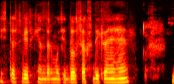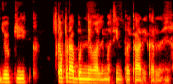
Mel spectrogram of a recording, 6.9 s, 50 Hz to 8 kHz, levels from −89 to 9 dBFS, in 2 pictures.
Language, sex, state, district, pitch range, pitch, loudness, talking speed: Hindi, male, Bihar, Saran, 110-125 Hz, 115 Hz, -20 LUFS, 190 wpm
